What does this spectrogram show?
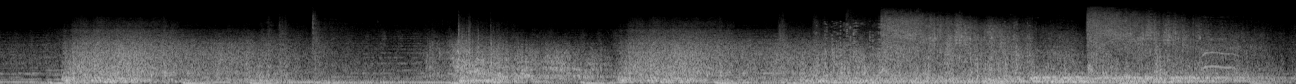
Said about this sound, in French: Il y a un éclair qui nous a touchés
